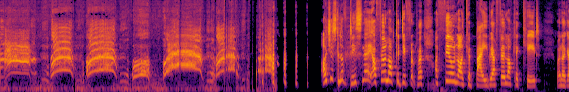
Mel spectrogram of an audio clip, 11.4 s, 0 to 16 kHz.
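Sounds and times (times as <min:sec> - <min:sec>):
steady rumbling rushing background: 0:00.0 - 0:05.2
riders screaming on a roller coaster: 0:00.0 - 0:05.6
speech: 0:06.5 - 0:11.3.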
